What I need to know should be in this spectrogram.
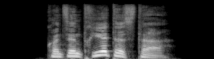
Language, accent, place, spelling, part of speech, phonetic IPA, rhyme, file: German, Germany, Berlin, konzentriertester, adjective, [kɔnt͡sɛnˈtʁiːɐ̯təstɐ], -iːɐ̯təstɐ, De-konzentriertester.ogg
- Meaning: inflection of konzentriert: 1. strong/mixed nominative masculine singular superlative degree 2. strong genitive/dative feminine singular superlative degree 3. strong genitive plural superlative degree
